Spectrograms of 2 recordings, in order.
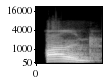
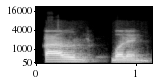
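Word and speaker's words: قلب: তাহলে যদি আপনি কফের উপরে কা উচ্চারণ করেন যদি কাল বলেন তাহলে সেটা হ কুত্তা হয়ে যাবে। কিন্তু মূলত সেটা হবে কলব।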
